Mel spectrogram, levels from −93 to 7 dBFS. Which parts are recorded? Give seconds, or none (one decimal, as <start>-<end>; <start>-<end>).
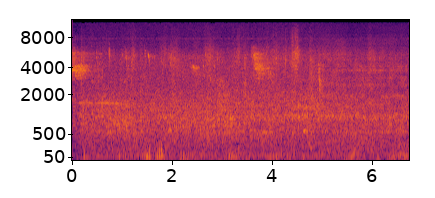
0.0-5.0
